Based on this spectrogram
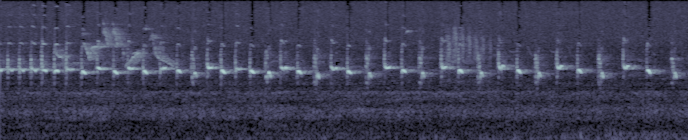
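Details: Japanese bush warbler singing in the morning from a tall treetop rather than its usual low shrub perch: a long, rapid run of sharp, high notes, roughly three per second, steady in pitch and loudness throughout.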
